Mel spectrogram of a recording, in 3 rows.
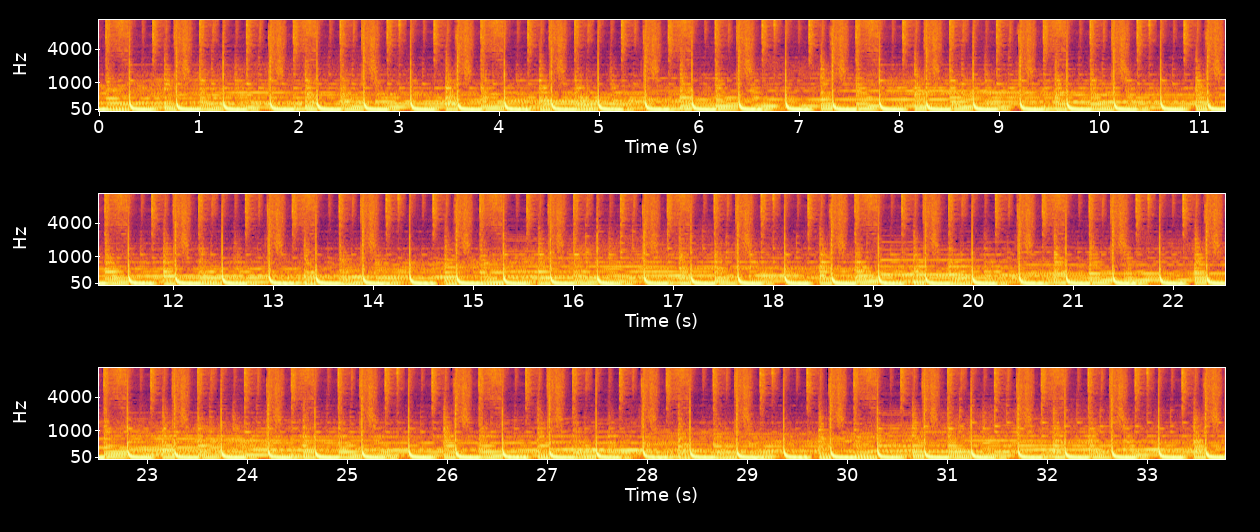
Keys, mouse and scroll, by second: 2.3 click, 3.5 click, 4.5 click, 5.8-8.4 middle drag, 8.5 click, 9.4-10.0 scroll up 4, 10.0-12.5 middle drag, 12.5-18.0 drag, 18.0-20.6 drag, 23.1 click, 25.5-28.1 drag, 28.9-33.7 drag.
